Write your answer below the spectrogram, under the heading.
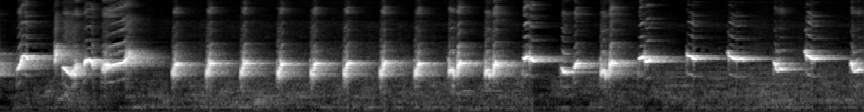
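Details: Rapid 'ropel' song of a sooty-headed bulbul, meant as a master recording for captive birds: a few tangled opening notes, then a long steady string of short liquid down-slurred chirps, alternating pitch, roughly three per second.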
